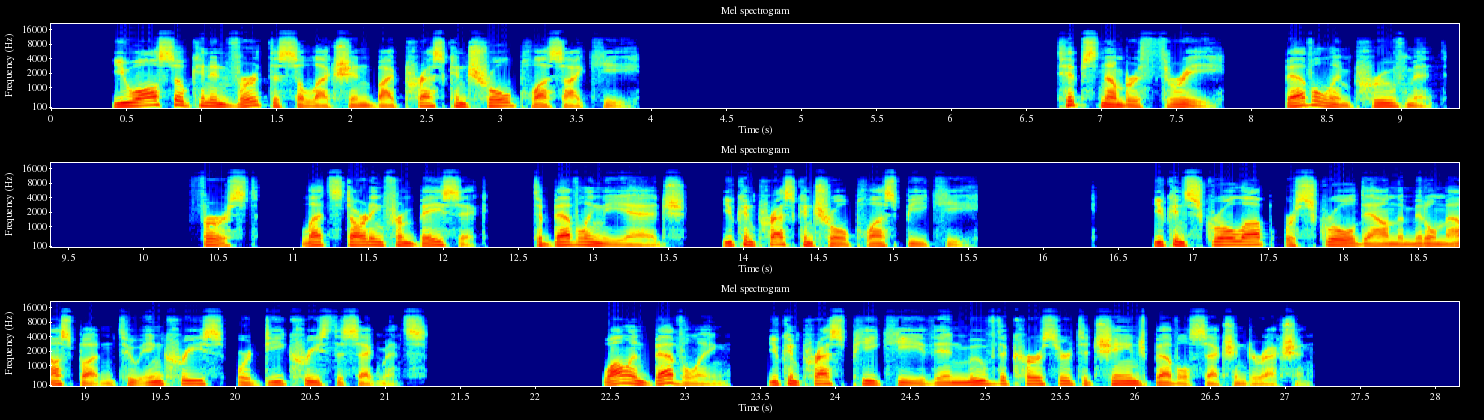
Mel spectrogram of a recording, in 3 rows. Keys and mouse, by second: 0.3 alt+shift+click, 1.3 ctrl+i, 2.2 ctrl+i, 2.4 ctrl+i, 3.2 click, 4.2 ctrl+i, 5.0 ctrl+i, 5.7 click, 10.4-13.0 shift+middle drag, 13.0 alt+shift+click, 14.1 ctrl+b, 14.3 ctrl+b.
